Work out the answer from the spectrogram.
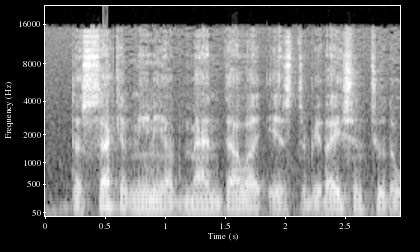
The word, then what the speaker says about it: Mandela: the second meaning of Mandela is Mandela it sounds like I'm saying the same word in it I did mandela mandela is how you say it man dela Mandela Mandela de la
